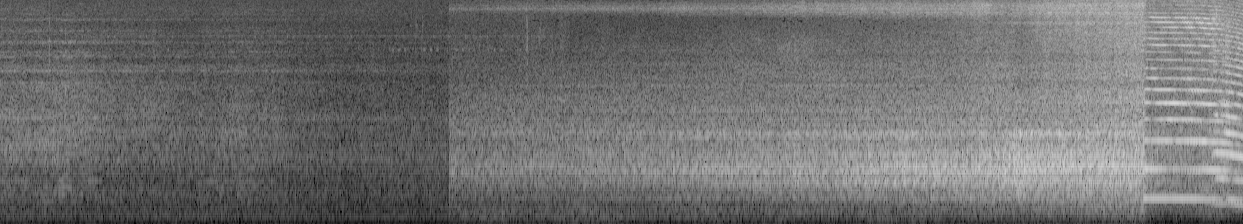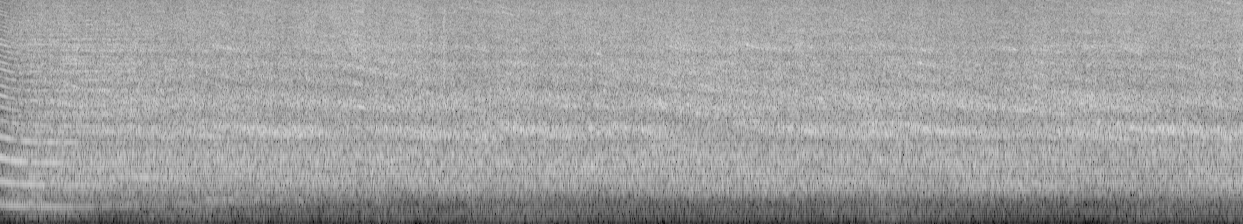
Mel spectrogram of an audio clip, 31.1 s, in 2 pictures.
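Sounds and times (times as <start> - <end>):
electric locomotive approaching: 0.0 - 31.0
multi-tone train horn: 14.2 - 18.7.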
